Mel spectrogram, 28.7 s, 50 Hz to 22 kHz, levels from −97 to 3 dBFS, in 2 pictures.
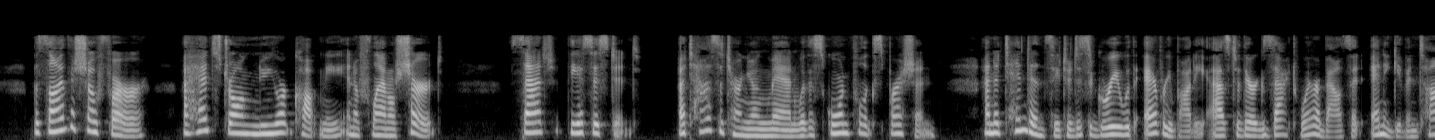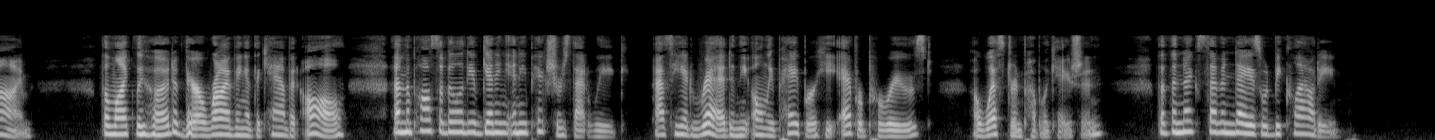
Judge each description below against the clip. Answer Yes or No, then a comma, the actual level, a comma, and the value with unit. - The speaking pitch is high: Yes, high, 225 Hz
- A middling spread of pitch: No, wide, 6.0 semitones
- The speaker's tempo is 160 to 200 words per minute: Yes, average, 165 wpm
